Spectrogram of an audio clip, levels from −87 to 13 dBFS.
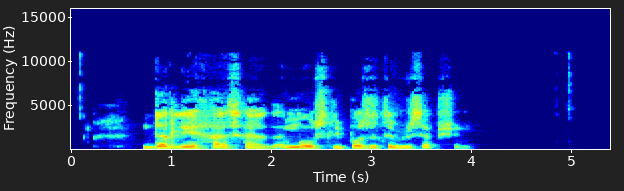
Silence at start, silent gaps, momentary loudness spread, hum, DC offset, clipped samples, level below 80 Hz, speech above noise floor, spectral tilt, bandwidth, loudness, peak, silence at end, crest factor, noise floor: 0.35 s; none; 14 LU; none; under 0.1%; under 0.1%; -64 dBFS; 66 dB; -4.5 dB/octave; 11.5 kHz; -18 LUFS; -2 dBFS; 1.5 s; 20 dB; -85 dBFS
